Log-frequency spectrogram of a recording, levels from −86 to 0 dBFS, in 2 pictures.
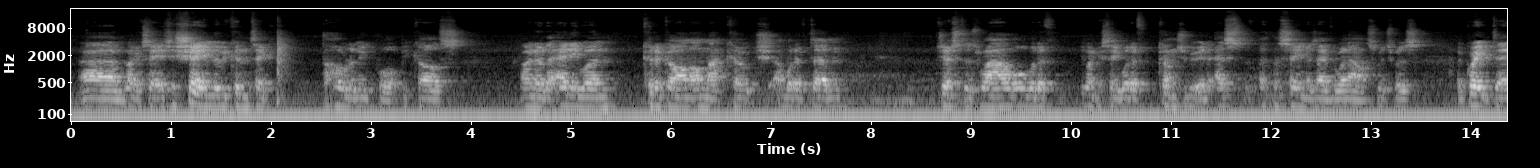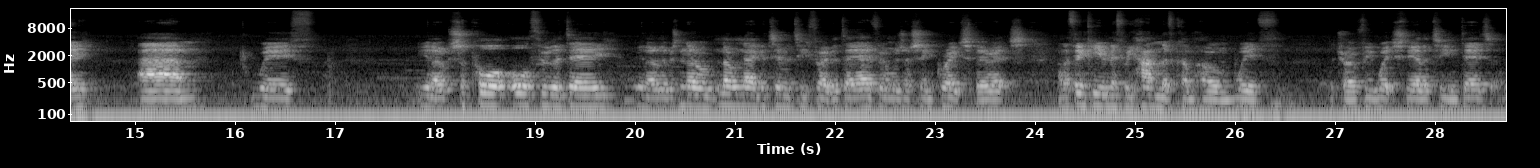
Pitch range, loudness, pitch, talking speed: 75-115 Hz, -27 LUFS, 80 Hz, 205 wpm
